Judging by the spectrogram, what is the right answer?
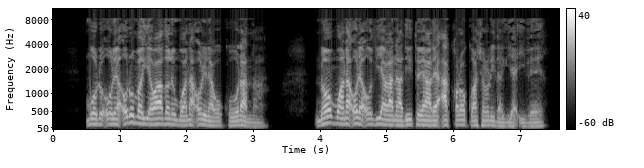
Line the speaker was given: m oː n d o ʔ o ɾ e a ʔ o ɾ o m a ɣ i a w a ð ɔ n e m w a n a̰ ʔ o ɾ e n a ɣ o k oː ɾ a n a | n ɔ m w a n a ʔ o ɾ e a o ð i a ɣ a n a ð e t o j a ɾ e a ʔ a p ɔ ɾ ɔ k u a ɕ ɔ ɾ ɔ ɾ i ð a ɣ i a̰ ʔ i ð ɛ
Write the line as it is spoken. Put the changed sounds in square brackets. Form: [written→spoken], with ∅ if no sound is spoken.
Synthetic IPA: m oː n d o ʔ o ɾ e a ʔ o ɾ o m a ɣ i a w a ð ɔ n e m w a n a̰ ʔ o ɾ e n a ɣ o k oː ɾ a n a | n ɔ m w a n a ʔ o ɾ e a o ð i a ɣ a n a ð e t o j a ɾ e a ʔ a [p→k] ɔ ɾ ɔ k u a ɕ ɔ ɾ ɔ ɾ i ð a ɣ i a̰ ʔ i ð ɛ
